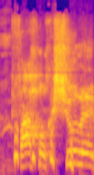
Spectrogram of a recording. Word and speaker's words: Fachhochschule: Fachhochschule Münster.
